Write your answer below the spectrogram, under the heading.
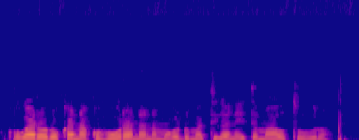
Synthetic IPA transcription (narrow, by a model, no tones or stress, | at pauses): koɣaɾoɾokanakoɦoːɾananamaodomatiɣanetɛmaotoːɾɔ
